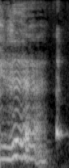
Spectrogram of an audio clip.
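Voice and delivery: a short real laugh with tears in it; teary laugh. Real, not acted. Laughing through tears on stream.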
